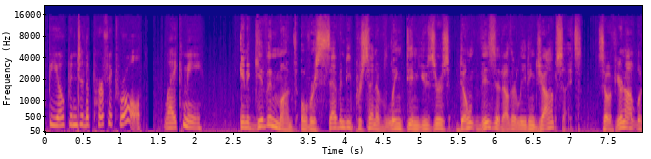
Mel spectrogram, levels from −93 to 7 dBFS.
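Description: Low bit depth without dither runs throughout the speech, most likely from truncating to about 7 bits. The rounding error tracks the signal, sitting only around 30 dB below it, so quiet syllables turn grainy and gritty, and the softest tails sputter or cut to silence.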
